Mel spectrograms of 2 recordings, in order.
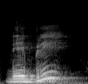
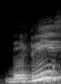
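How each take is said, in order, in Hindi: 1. इस शब्द के अंत में कोई s की आवाज़ नहीं होती। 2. इस शब्द के अंत में साफ़ s की आवाज़ सुनाई देती है। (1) "डेब्री होता है" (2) "डेब्रीज नहीं बोलोगे"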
